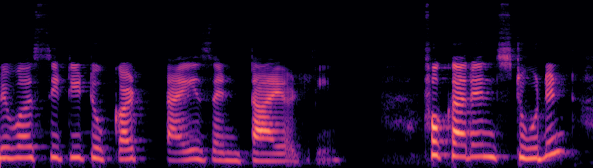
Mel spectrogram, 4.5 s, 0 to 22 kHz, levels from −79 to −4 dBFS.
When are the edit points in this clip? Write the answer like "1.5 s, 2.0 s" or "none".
2.5 s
